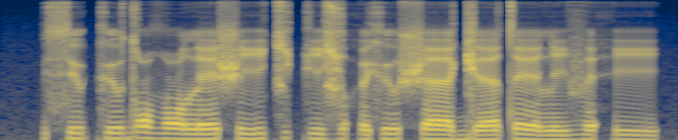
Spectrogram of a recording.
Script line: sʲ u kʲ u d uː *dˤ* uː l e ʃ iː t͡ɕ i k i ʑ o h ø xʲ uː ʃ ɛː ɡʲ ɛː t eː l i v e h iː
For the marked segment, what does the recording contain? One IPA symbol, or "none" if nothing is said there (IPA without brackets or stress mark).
ðˤ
